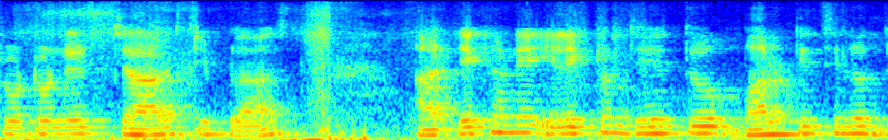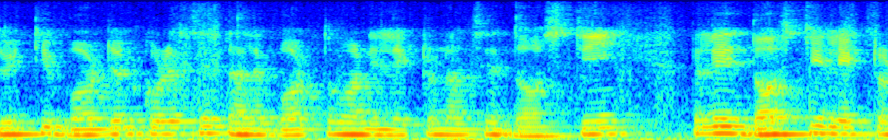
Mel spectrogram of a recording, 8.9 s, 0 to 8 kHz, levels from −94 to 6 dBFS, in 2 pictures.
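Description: At 0.97 s there is a skip ahead. About half a second of audio is simply dropped. The two sides join almost directly, with no gap. From 2.89 to 4.45 s a jitter buffer speed-up runs the audio at 109% speed. Around 150 ms of short pitch-period pieces are removed, so it sounds hurried at unchanged pitch. Throughout, the G.722 call path leaves nothing above 8 kHz.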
